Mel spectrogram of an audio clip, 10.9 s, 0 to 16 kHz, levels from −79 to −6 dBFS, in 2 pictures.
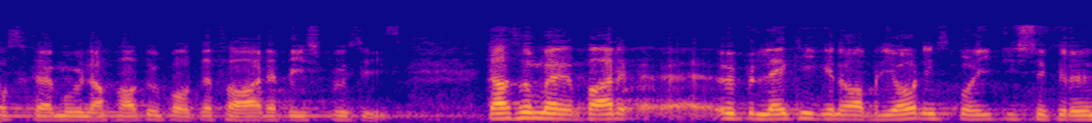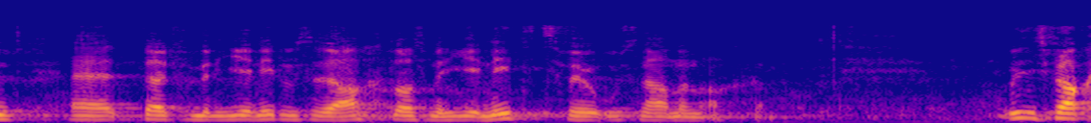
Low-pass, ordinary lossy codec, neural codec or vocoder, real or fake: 7.2 kHz; AAC, 48 kbps; codec, 16 kHz, 16 kbps, FreqCodec, smaller model; fake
